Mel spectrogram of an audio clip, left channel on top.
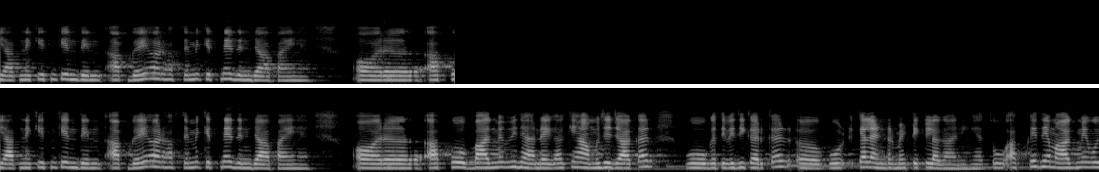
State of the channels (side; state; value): left; drops out; at 4.5 s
